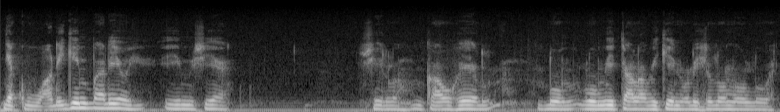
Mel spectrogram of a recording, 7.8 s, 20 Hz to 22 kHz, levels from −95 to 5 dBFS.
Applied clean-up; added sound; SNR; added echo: none; none; none; none.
